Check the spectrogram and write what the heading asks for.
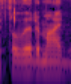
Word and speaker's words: thalidomide: Yeah, thalidomide.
